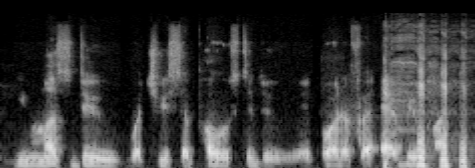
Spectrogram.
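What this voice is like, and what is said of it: Calm, measured imitation of another person's voice. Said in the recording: “in that calm voice”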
